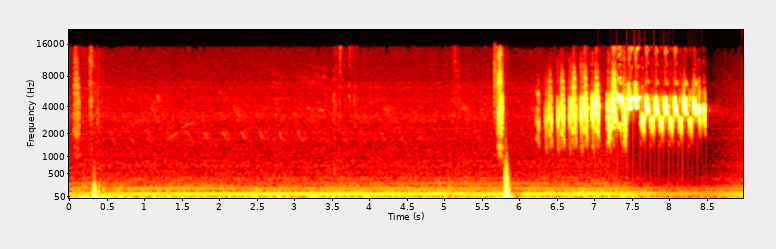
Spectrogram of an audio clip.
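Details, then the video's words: Hermit thrush (identification not certain) giving one short phrase of quick, fluty, rippling notes that jump higher partway through, over a steady low engine rumble and a couple of knocks. "Hermit Thrush Singing"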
